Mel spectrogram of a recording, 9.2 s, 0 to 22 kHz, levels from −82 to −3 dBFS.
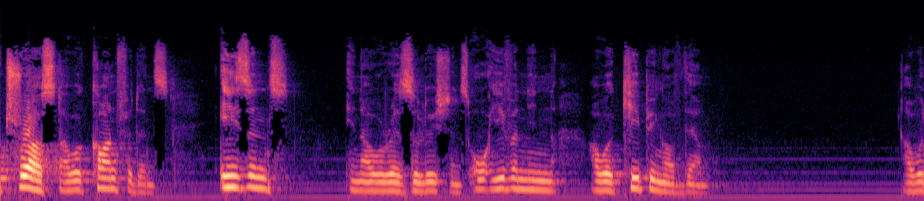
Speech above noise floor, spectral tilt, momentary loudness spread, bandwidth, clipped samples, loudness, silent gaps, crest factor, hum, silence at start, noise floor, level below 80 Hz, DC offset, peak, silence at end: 30 dB; -4.5 dB/octave; 17 LU; 12 kHz; under 0.1%; -18 LUFS; none; 18 dB; none; 0 s; -47 dBFS; -48 dBFS; under 0.1%; 0 dBFS; 0 s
